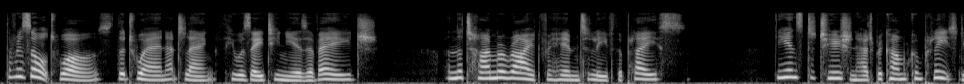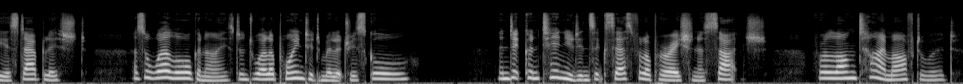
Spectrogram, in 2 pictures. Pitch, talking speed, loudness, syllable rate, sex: 240 Hz, 160 wpm, -17 LUFS, 5.4 syllables/s, female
